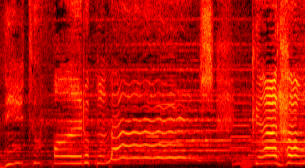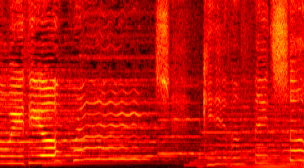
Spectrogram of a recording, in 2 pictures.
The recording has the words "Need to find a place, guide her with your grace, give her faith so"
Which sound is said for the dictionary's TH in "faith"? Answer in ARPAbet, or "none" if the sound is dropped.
T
